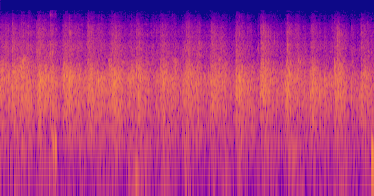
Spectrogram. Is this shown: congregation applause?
yes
